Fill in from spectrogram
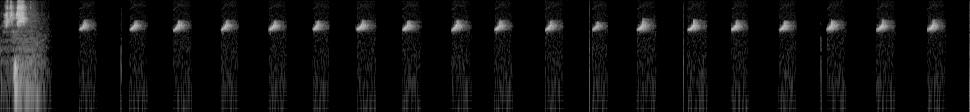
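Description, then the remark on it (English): A bird repeats a short, high chirp at a steady rhythm, roughly one note every second, after a brief burst of noise at the start, with a quiet, still background. “Just give them to the bird song, if you can hear it.”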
